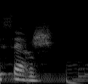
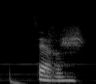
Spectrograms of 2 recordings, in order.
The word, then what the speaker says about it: Serge: You don't really pronounce the E. So we would say Serge, not Serge. See, Serge. And then we stop at that letter, at the J. Serge.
